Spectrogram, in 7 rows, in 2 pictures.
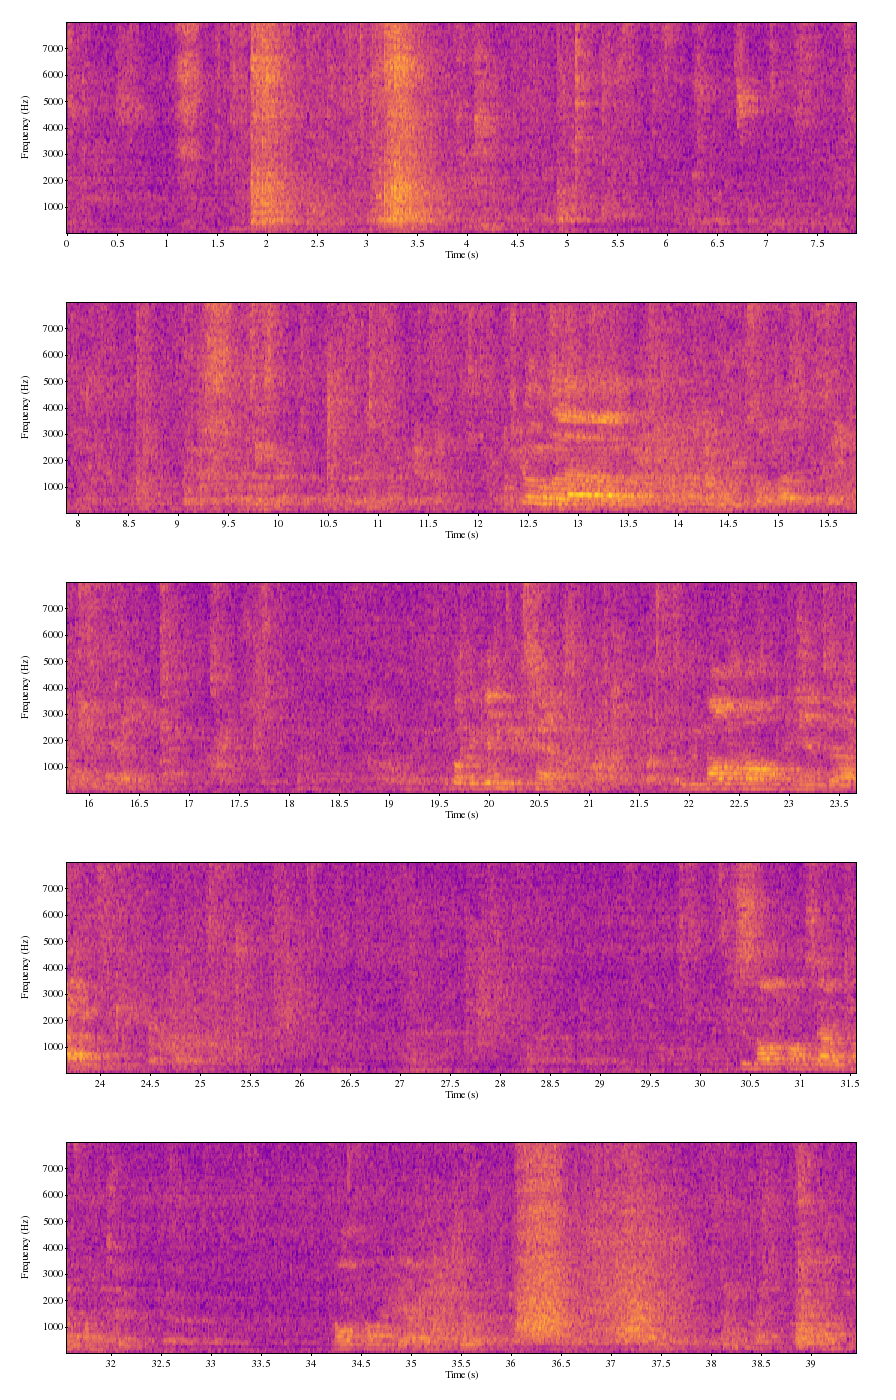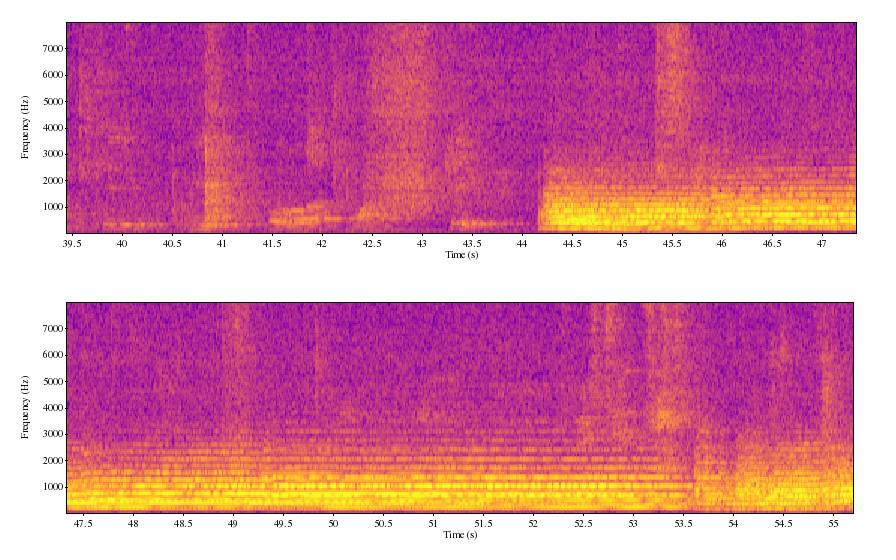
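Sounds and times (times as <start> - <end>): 
brass instruments: 44.1 - 55.1.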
